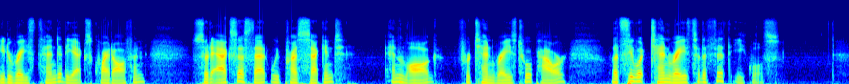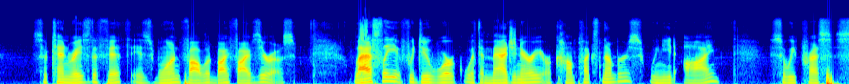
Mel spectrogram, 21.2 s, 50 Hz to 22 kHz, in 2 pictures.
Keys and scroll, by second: 8.8 5, 9.8 Return.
